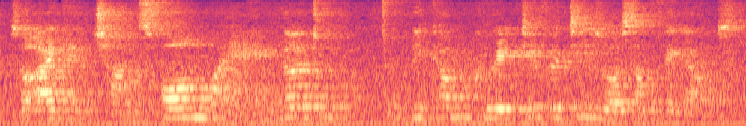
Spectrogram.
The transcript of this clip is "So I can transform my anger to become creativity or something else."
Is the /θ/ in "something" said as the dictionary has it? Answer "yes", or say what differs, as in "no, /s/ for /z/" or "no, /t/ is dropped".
no, /t/ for /θ/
